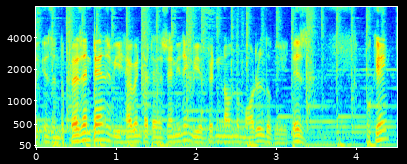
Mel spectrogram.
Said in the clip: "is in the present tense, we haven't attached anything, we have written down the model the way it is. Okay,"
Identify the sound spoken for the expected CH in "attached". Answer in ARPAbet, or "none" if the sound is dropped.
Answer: S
